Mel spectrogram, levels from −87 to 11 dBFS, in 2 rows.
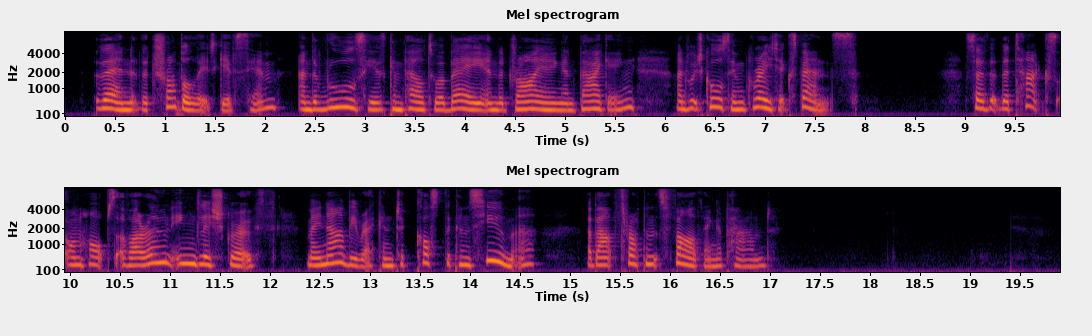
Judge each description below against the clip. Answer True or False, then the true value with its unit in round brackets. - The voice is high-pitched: True (220 Hz)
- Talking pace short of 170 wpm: True (150 wpm)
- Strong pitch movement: False (3.4 semitones)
